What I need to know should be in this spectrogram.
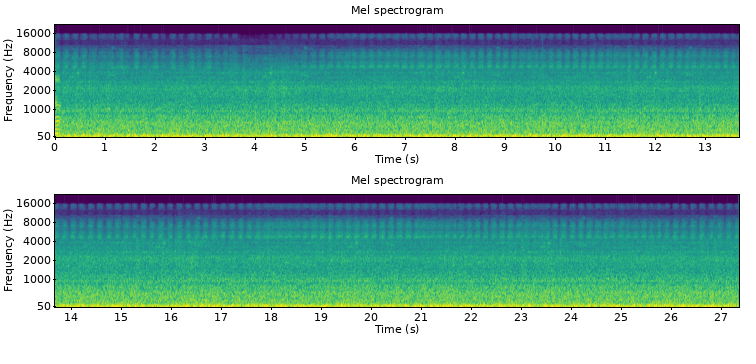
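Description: Train wheels clatter rhythmically over rail joints.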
